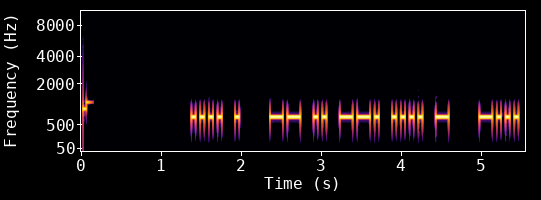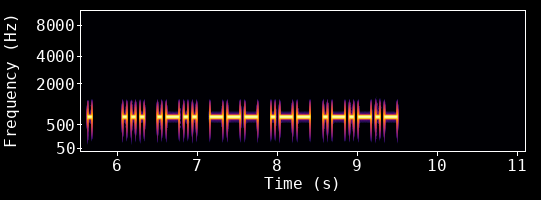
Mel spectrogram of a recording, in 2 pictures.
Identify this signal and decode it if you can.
Morse code, heard as a keyed tone, about 21 wpm, 700 Hz. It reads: HE MIGHT BE SLOW.
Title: Sentences from Top 1000 Words - Review Part 2 - 22wpm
